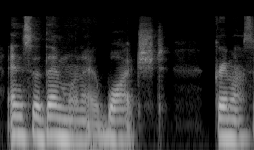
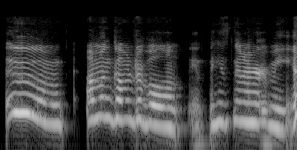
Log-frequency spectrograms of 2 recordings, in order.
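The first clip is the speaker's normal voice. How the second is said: higher, laughing mock unease; mock unnerved; 8 semitones higher, 4 dB louder than usual. Fan acting out her own nervous reaction, laughing. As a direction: play scared and giggling.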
